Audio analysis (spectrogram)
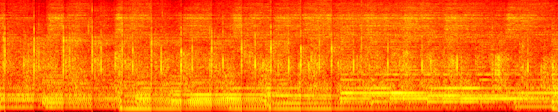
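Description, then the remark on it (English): A church audience stands and claps hands for Jesus for several seconds, a dense, steady patter of many sharp claps over a sustained tonal backdrop that sounds like held music notes. “Let's give a hand clap to Jesus for what he's done and what he's continuing to do.”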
